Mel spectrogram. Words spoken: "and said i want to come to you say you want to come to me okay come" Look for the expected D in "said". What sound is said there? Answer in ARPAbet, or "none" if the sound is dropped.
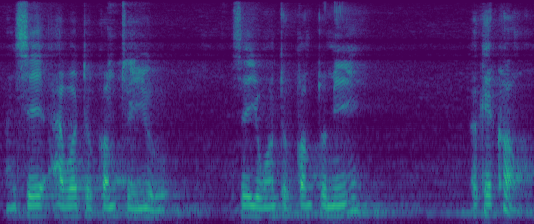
none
